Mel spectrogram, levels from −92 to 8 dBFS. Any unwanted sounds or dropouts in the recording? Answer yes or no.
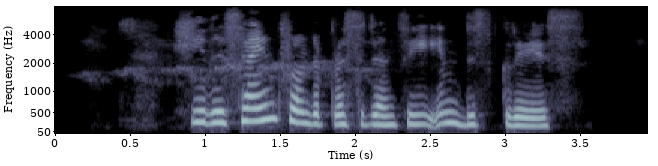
no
